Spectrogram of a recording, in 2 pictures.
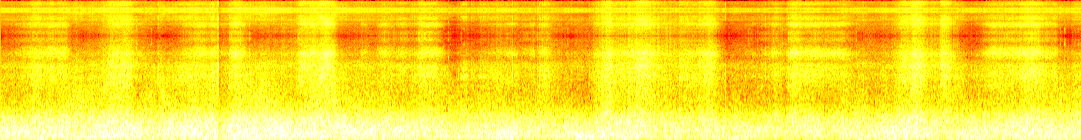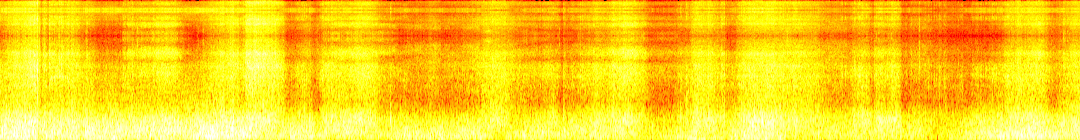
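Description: Wind rushing over the microphone of a skier moving fast downhill, with the swelling hiss and scrape of skis carving turns on hard-packed snow roughly every second or two. It eases a little in the last third.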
